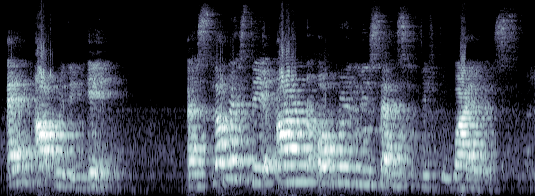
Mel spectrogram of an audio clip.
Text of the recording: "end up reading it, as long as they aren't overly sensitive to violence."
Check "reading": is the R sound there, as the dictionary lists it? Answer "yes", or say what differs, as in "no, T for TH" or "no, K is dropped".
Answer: no, W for R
